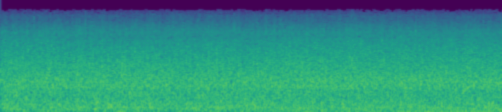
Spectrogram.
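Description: Mountain stream rushing over and between boulders in a small cascade: a steady, unbroken rush of white water.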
